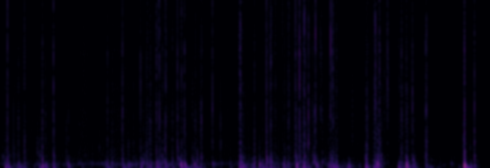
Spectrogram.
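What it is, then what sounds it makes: Crinkled plastic bag. Fingers grasp and crinkle a thin, clear, embossed plastic vacuum-seal bag stretched over a mesh microphone dome. The result is a quiet, steady stream of crisp crackles and rustles, with sharp bright snaps scattered through a soft low rumble of handling.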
